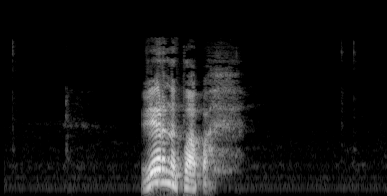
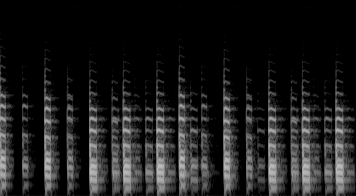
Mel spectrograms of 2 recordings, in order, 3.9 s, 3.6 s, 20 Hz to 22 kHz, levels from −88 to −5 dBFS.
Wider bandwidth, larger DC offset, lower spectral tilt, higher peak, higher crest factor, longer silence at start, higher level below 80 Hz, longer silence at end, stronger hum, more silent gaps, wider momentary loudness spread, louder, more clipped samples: second, 11 kHz vs over 20 kHz; neither; about the same, -5.5 dB/octave vs -6 dB/octave; first, -4 dBFS vs -16 dBFS; about the same, 22 dB vs 18 dB; first, 1.45 s vs 0 s; about the same, -72 dBFS vs -70 dBFS; first, 1.55 s vs 0.05 s; neither; neither; first, 21 LU vs 3 LU; first, -20 LUFS vs -33 LUFS; neither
